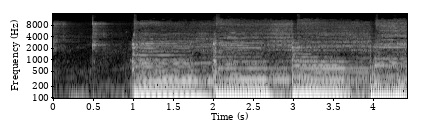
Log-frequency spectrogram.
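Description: The last two clicks of a drumstick count-in, half a second apart, then a rock band comes in together about a second in: electric guitars, bass guitar and drums playing loud held chords that change about once a second.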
